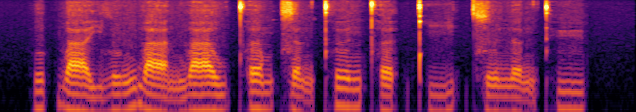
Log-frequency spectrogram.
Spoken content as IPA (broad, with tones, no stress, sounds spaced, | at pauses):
ʊ˨˥ k̚ w aː˨˩ j l ʊ˨˥ ŋ w aː˨˩ n w aː˨ w t̪ʰ ɐ˧ m t͡s ɐ˨˩ ŋ t̪ʰ ɵ˥ n t̪ʰ ɐ˨ t̚ pʰ iː˨˥ t̚ t͡s ɵ˨ n ɐ˨˩ ŋ t̪ʰ yː˥ p̚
